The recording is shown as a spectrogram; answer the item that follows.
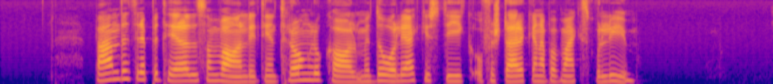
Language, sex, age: Swedish, female, 25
